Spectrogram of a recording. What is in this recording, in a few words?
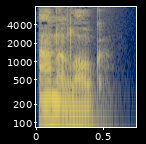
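"analogue", British English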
